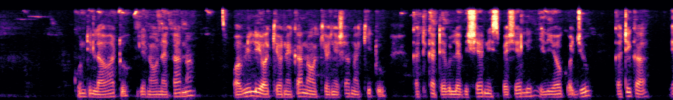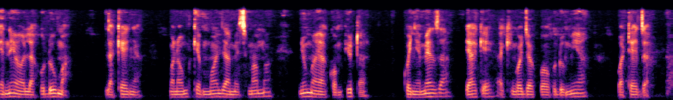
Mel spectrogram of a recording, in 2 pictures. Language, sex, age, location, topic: Swahili, male, 18-24, Kisumu, government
